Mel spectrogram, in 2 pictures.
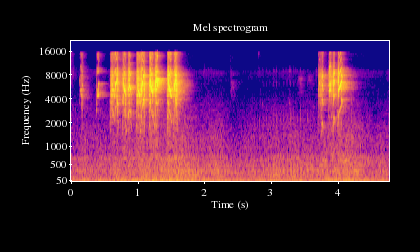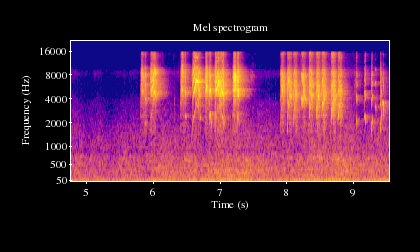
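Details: Crimson Sunbird calling to its companions: bursts of very high, rapid, buzzy trilled chatter, each lasting about a second, separated by short silences, with a faint low room hum beneath.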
